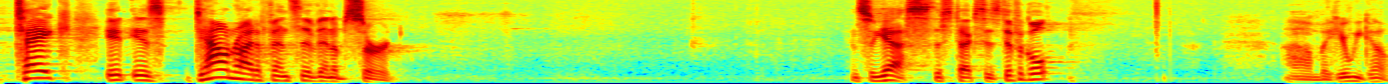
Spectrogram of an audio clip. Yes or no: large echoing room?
yes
